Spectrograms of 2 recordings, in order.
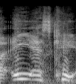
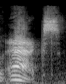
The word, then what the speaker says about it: ask: 注意啊，咱们一哥把 a s k ask 读成 x，这是很多黑人常犯的一个错误，也有一些是从小养成的习惯。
